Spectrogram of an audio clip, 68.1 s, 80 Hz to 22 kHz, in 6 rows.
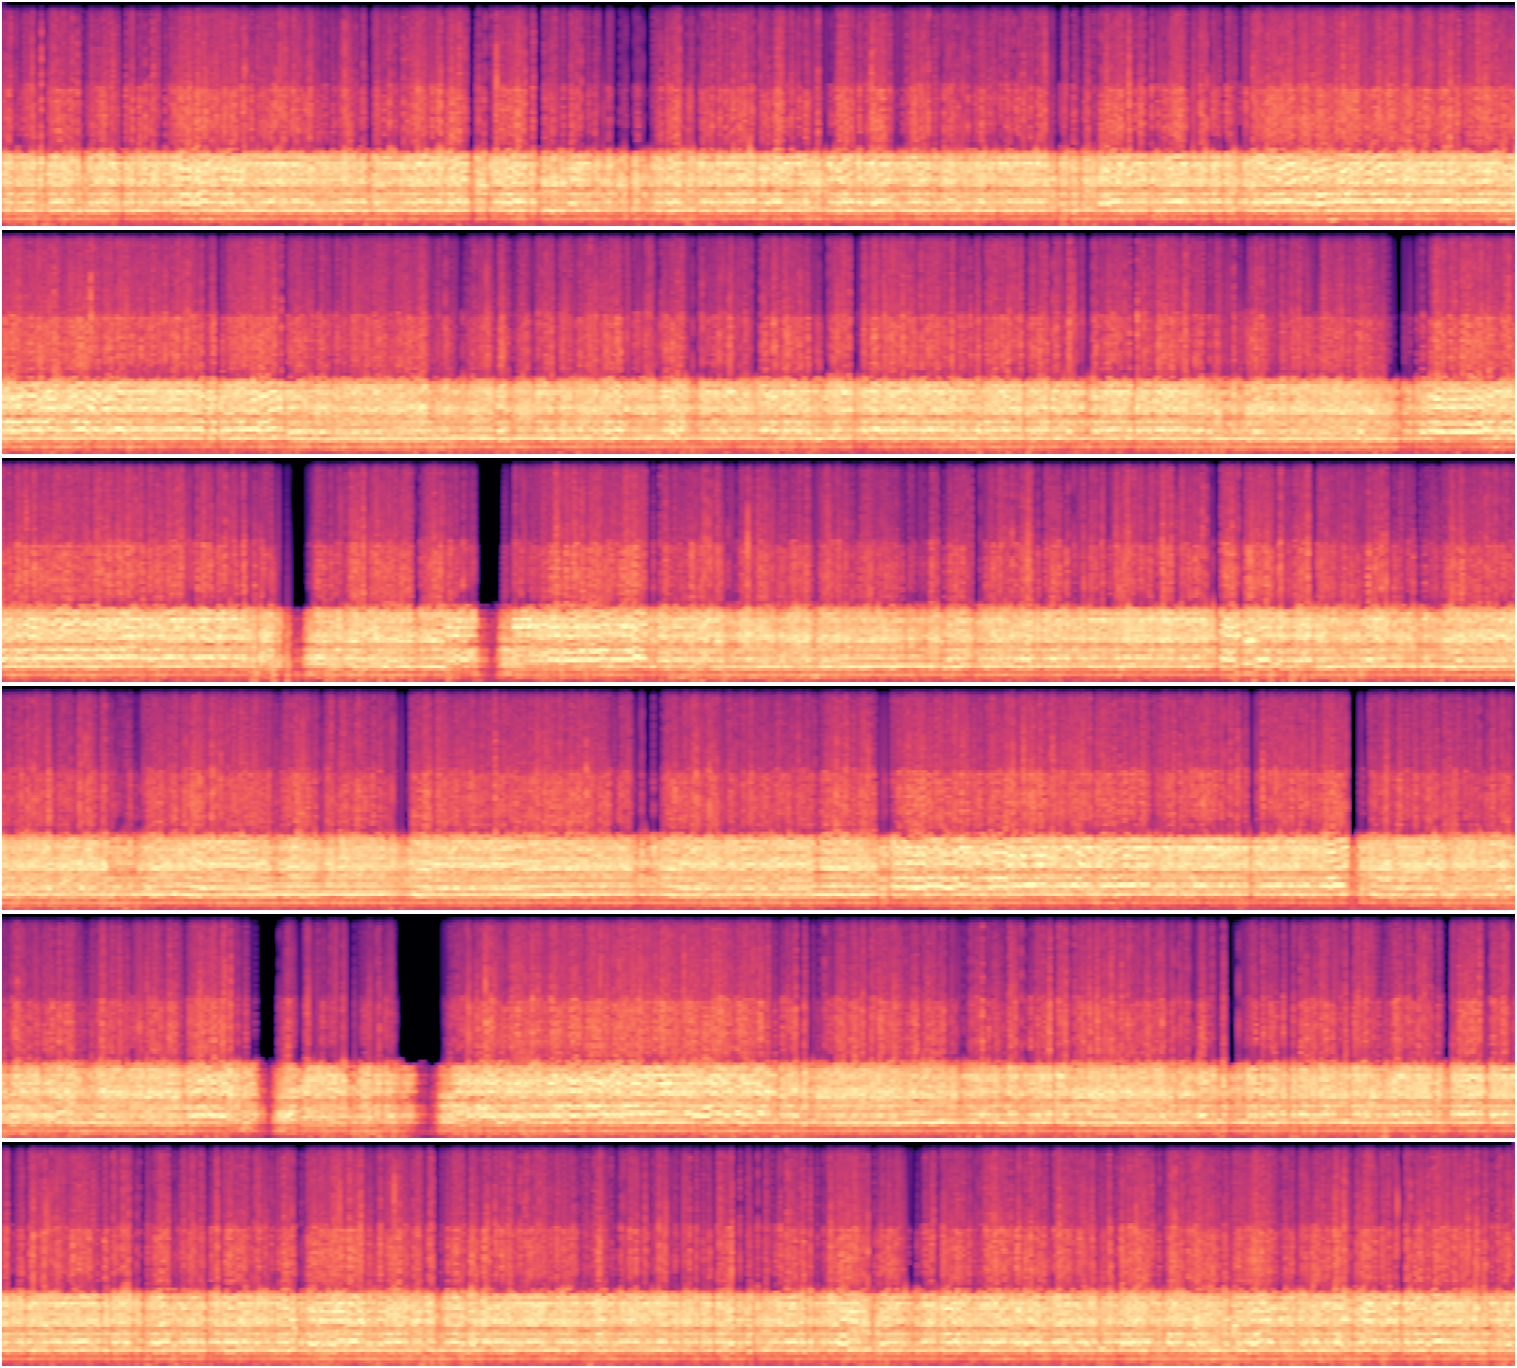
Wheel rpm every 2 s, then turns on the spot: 230, 230, 230, 230, 230, 230, 230, 230, 230, 230, 220, 220, 180, 180, 220, 230, 230, 220, 230, 220, 220, 230, 220, 170, 150, 220, 220, 230, 240, 240, 240, 230, 240, 230.
none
